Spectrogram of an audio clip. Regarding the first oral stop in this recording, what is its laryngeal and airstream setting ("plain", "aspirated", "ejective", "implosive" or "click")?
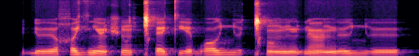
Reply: implosive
